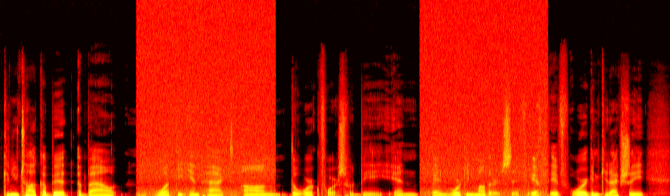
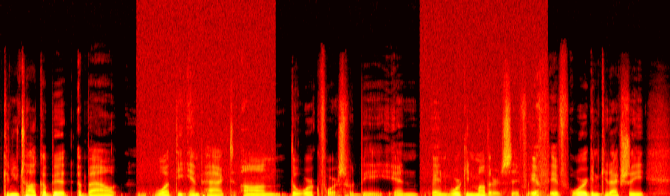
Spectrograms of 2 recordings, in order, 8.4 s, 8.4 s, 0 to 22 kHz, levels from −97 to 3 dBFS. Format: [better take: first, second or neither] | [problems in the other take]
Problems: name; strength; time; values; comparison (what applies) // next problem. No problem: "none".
second | hiss; loud; from 1.5 to 3.5 s and from 5 to 7 s; 10 dB below the speech; faint in the second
